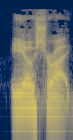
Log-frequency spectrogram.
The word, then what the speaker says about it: Io Shirai: It's Ishira? – Io Shirai.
